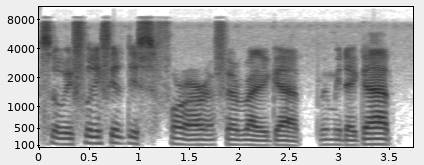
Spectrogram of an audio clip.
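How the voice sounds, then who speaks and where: A man with a non-native accent speaks at a fairly quick pace. His pitch sits in the medium range. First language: not English. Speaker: trading streamer. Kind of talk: live trading backtest tutorial. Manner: halting.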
